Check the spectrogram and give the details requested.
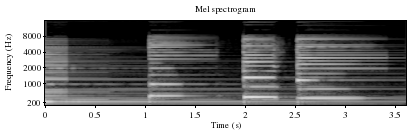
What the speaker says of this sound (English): I'm letting this low E string ring, and that gives it a nice echoey feel.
